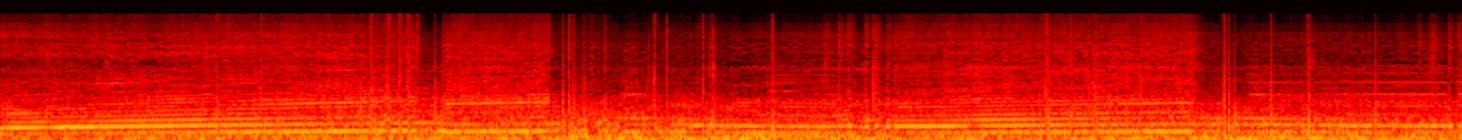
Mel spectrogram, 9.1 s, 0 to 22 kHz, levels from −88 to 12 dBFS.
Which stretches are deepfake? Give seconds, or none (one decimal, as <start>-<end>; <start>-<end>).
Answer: 3.6-4.8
